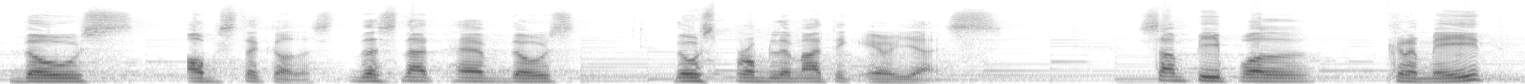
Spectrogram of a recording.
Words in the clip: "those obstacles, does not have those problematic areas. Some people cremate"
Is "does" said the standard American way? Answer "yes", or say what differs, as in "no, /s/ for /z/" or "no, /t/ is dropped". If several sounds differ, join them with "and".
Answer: no, /s/ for /z/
